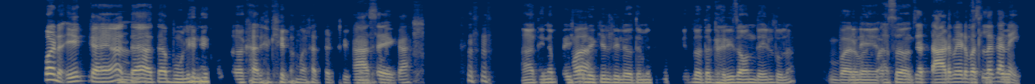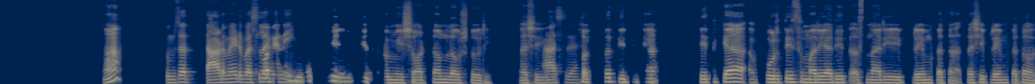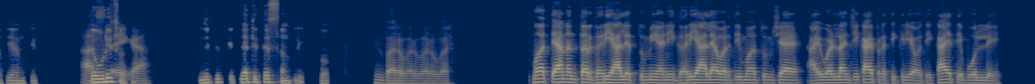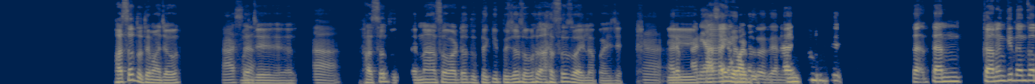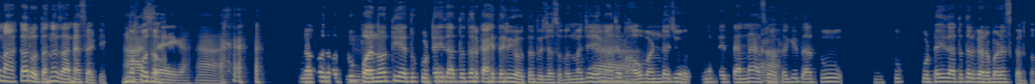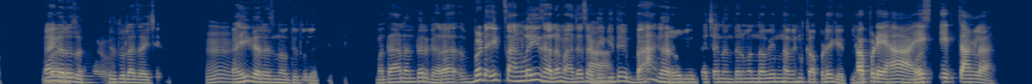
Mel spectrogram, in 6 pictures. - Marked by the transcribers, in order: laughing while speaking: "मुलीने खूप सहकार्य केलं मला त्या ट्रिपमध्ये"; other background noise; chuckle; distorted speech; "ताळमेळ" said as "ताडमेड"; tapping; unintelligible speech; "ताळमेळ" said as "ताडमेड"; static; unintelligible speech; laughing while speaking: "तुझ्यासोबत हसंच व्हायला पाहिजे"; unintelligible speech; laughing while speaking: "नको जाऊ"; chuckle; laughing while speaking: "नवीन"
- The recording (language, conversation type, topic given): Marathi, podcast, सामान हरवल्यावर तुम्हाला काय अनुभव आला?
